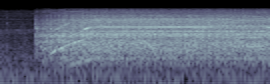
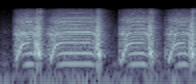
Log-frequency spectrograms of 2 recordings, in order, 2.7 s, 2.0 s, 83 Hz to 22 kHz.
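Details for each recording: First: Nagawa BCS 180 cordless mini circular saw on a Makita LXT battery, free running: two clean runs, smooth high whir spins up, holds steady a few seconds, then winds down evenly; healthy saw. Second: NRT-Pro type B C743 unit: short bursts of harsh raspy whine over the motor tone; owner suspects the brushless motor's rotor rubbing the stator, possibly shifted during shipping.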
